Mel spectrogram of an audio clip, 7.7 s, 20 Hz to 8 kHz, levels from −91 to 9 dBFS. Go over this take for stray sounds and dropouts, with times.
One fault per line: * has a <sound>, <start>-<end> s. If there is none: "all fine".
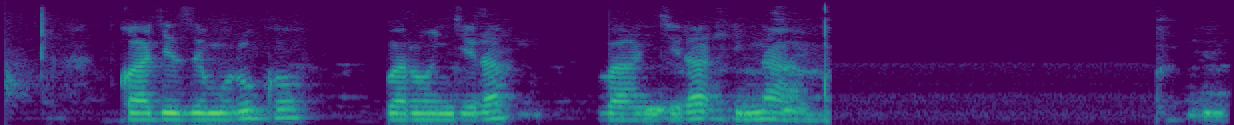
all fine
